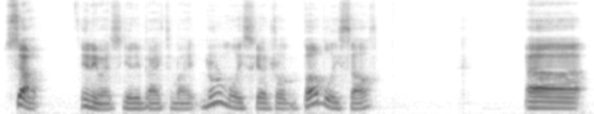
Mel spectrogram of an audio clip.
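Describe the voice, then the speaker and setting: A man's voice: fairly high pitch, expressive, a little fast. A man streaming a casual, comedic history lesson, full of sarcastic and playful asides. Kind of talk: casual, comedic history lecture to a livestream audience.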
